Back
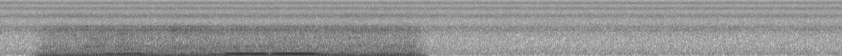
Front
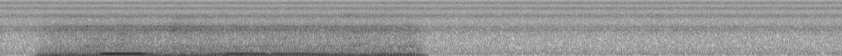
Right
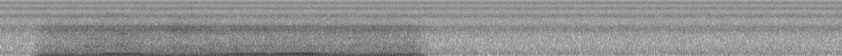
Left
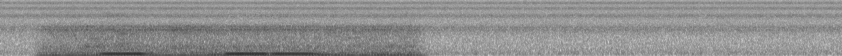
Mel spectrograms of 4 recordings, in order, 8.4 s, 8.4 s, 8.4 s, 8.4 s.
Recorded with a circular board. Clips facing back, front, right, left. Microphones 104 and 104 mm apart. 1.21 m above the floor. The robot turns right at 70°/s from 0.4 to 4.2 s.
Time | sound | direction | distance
1.0 | a phone buzzing | 25° left | ?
